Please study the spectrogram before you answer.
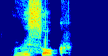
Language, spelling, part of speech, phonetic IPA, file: Russian, высок, adjective, [vɨˈsok], Ru-высок.ogg
- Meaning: short masculine singular of высо́кий (vysókij)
